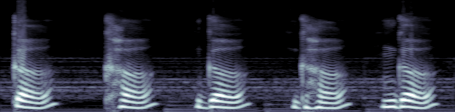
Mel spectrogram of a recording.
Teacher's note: यह सभी व्यंजन कंठ्य कहलाते हैं क्योंकि इनका उच्चारण कंठ यानी गले से होता है।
